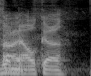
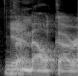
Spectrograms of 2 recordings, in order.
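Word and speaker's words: Vejmelka: I think it's Vezmelka. – Vezmelka, right? – I think the J sound.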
